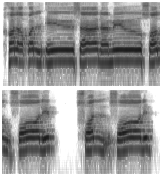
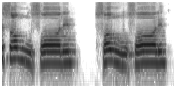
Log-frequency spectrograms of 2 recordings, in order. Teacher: جبکہ لام کو ہمیں باریک پڑھنا ہے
